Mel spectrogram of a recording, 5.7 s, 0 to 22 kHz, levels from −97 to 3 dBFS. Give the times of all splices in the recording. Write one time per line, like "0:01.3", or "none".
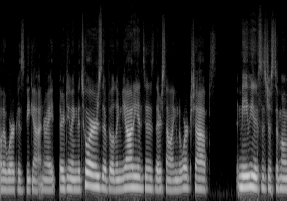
0:04.6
